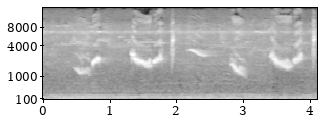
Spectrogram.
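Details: Blacktail white-rumped shama kept in a cage, singing against a kapas tembak as a training duel: swooping whistles that fall and climb, a lone level whistle between, and sharp clicks, with a constant low hum.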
